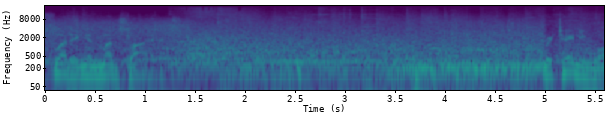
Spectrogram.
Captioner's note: torrent rumbling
